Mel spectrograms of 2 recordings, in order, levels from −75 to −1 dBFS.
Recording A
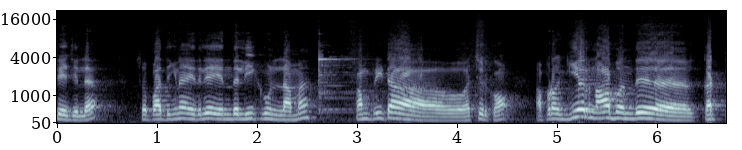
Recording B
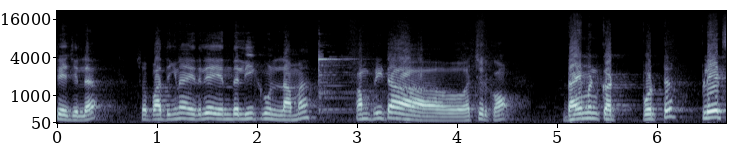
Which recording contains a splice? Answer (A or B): B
